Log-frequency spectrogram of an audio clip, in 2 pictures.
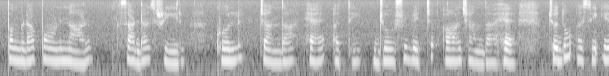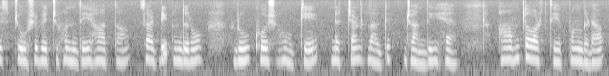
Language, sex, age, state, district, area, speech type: Punjabi, female, 18-30, Punjab, Faridkot, rural, spontaneous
